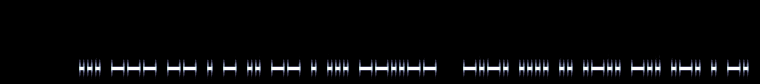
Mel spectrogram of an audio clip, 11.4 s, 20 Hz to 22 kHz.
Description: Morse code, heard as a keyed tone, about 21 wpm, 700 Hz. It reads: SOMETIMES, CHILDREN
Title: Sentences from Top 1000 Words - Review Part 3 - 20wpm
